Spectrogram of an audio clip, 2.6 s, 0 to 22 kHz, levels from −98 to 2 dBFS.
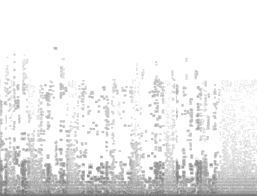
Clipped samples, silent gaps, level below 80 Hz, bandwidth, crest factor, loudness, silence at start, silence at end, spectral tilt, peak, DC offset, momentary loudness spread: under 0.1%; none; -48 dBFS; 15.5 kHz; 16 dB; -46 LUFS; 0 s; 0 s; -6 dB/octave; -28 dBFS; 0.1%; 2 LU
